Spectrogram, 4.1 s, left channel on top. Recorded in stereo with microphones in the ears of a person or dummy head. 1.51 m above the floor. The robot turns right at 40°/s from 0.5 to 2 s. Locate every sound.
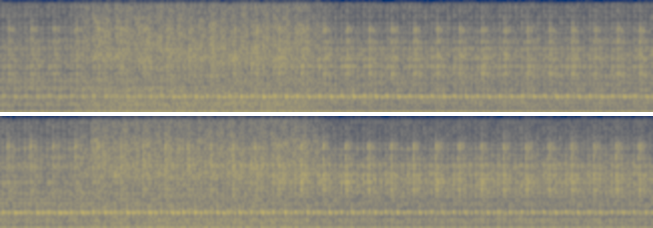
0.0 s an engine running: 95° right, 3 m; by 4.1 s 35° right, 3 m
